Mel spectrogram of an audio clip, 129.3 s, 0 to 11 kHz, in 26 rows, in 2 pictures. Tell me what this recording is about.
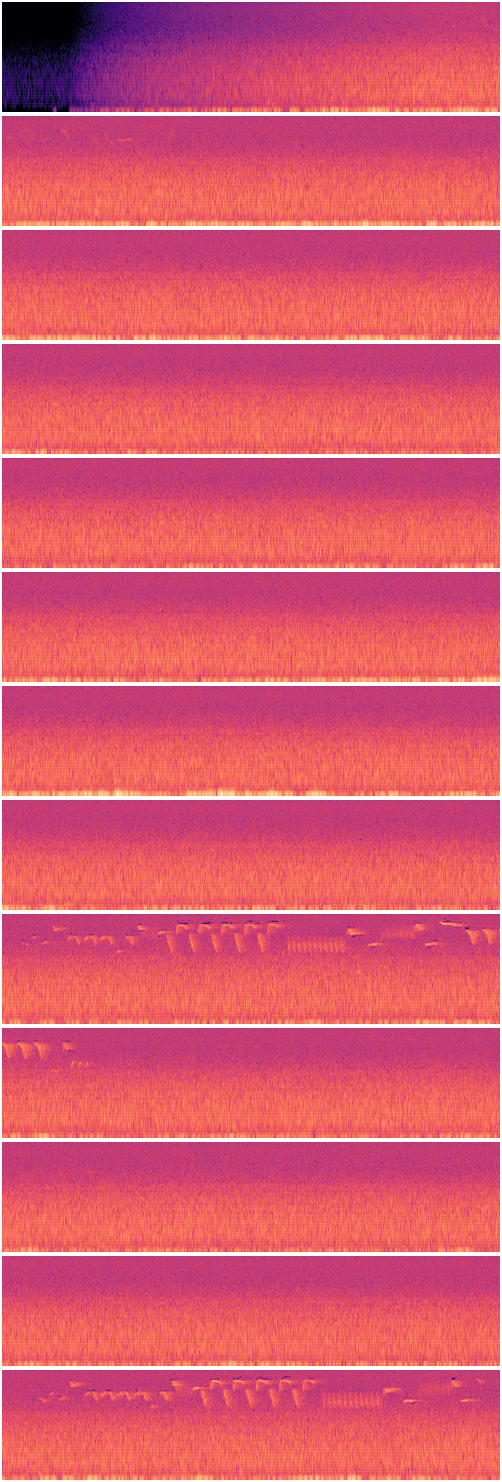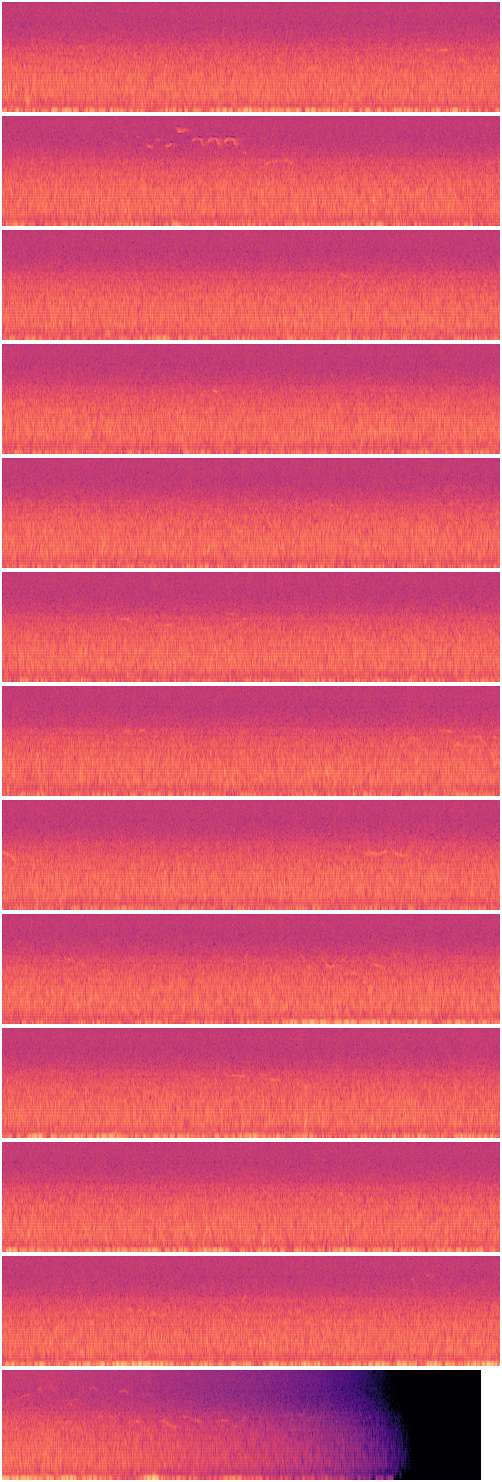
River Frome
Recorded in June 2015 just upstream from Scutt's Bridge, Rode. Water falling over weir at site of old mill. Some birdsong.
birds, nature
